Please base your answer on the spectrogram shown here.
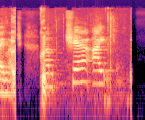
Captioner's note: speaking French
